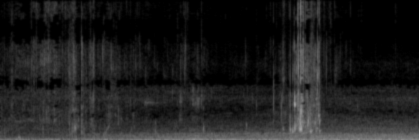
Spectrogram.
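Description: A small sunfish released into a pond, landing with one short, sharp splash about three seconds in, over a low steady rumble.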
